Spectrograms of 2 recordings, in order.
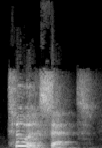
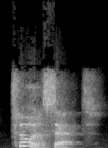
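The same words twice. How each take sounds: First: To pitched up and held before accept; to stressed higher. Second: The word to leaned on, then accept; stress on to. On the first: Teacher repeating the phrase for students, to lifted higher. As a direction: lift to above the rest. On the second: Teacher contrasting two takes, to stressed. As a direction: hit to before accept. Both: Shown as a demonstration. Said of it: "You hear the difference?".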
